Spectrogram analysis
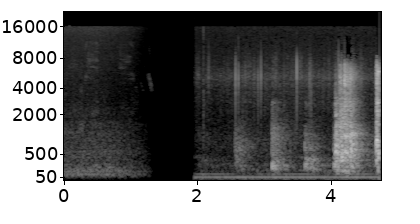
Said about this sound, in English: Why did you slam the door?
